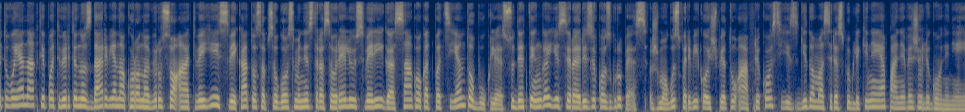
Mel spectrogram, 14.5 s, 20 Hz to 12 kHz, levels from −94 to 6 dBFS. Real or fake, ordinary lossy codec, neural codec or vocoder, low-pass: fake; AAC, 64 kbps; autoencoder, 48 kHz, 128 numbers a frame, DAC-VAE, trained on Japanese speech; 10.8 kHz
